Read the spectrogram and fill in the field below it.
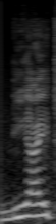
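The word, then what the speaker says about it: Nyaight: It's called Nite of the Living Cat, but it's spelled N Y A I G HT of the Living Cat.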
